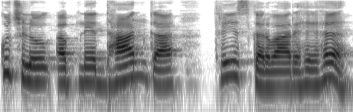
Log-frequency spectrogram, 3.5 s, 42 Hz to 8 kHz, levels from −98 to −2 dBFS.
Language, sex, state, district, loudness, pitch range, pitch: Hindi, male, Jharkhand, Ranchi, -19 LUFS, 150-210 Hz, 170 Hz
